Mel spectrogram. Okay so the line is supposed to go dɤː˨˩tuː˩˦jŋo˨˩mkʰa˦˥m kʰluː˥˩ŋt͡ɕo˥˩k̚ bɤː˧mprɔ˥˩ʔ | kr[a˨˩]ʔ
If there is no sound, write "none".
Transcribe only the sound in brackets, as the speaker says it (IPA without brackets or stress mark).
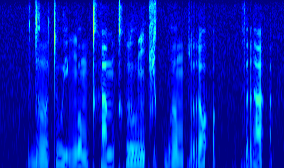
a˨˩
